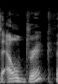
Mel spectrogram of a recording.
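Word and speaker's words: Eldritch: So it's Eldric. That's the pronunciation. – Eldric.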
